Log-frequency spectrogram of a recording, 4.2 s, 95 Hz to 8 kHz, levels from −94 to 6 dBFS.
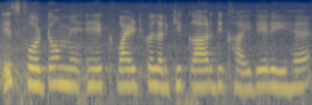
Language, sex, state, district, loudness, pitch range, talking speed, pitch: Hindi, female, Haryana, Jhajjar, -17 LUFS, 210-220 Hz, 175 wpm, 215 Hz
